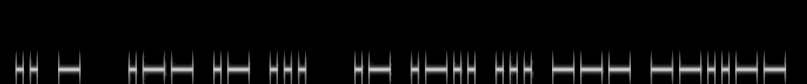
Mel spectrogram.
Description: Morse code, heard as a keyed tone, about 17 wpm, 700 Hz. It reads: IT WAS ALSO,
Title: Sentences from Top 1400 Words 17wpm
